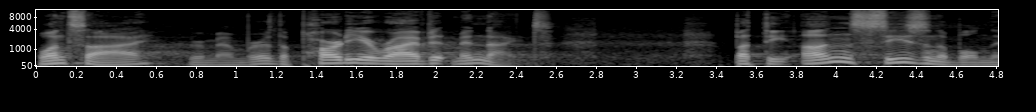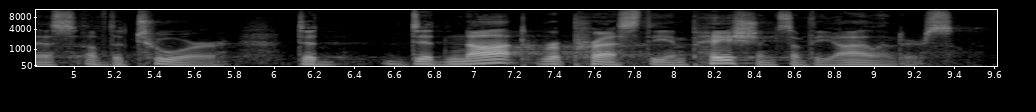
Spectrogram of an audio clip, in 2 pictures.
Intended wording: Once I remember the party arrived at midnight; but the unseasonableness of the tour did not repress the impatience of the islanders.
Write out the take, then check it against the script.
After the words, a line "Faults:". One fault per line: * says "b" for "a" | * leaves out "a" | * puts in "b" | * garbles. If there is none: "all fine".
Once I remember the party arrived at midnight; but the unseasonableness of the tour did did not repress the impatience of the islanders.
Faults:
* puts in "did"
